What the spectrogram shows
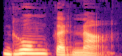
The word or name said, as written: ढोंग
